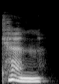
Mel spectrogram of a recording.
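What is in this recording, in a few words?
"ken", British English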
